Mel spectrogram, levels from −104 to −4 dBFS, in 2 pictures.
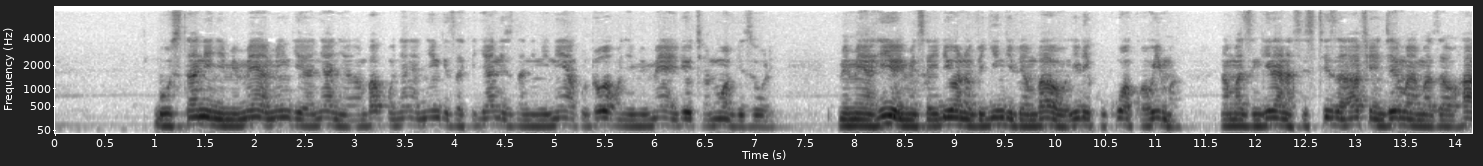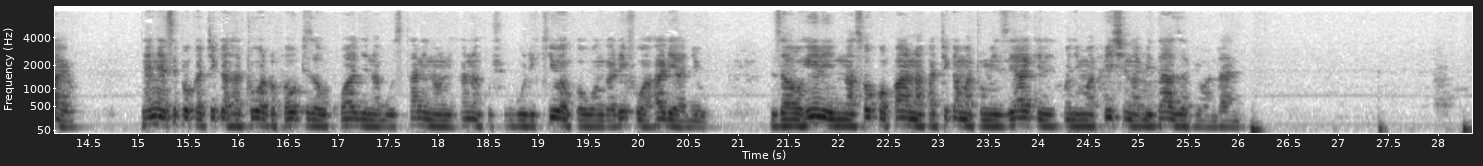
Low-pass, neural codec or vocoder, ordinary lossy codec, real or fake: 7.2 kHz; none; MP3, 48 kbps; real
